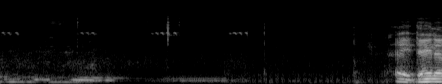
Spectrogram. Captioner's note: plane engine roaring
